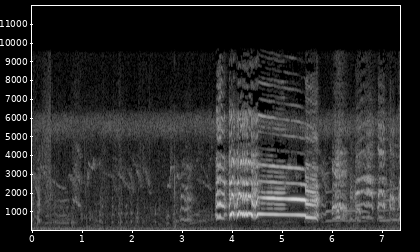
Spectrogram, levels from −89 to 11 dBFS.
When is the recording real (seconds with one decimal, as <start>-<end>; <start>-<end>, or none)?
0.0-7.4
